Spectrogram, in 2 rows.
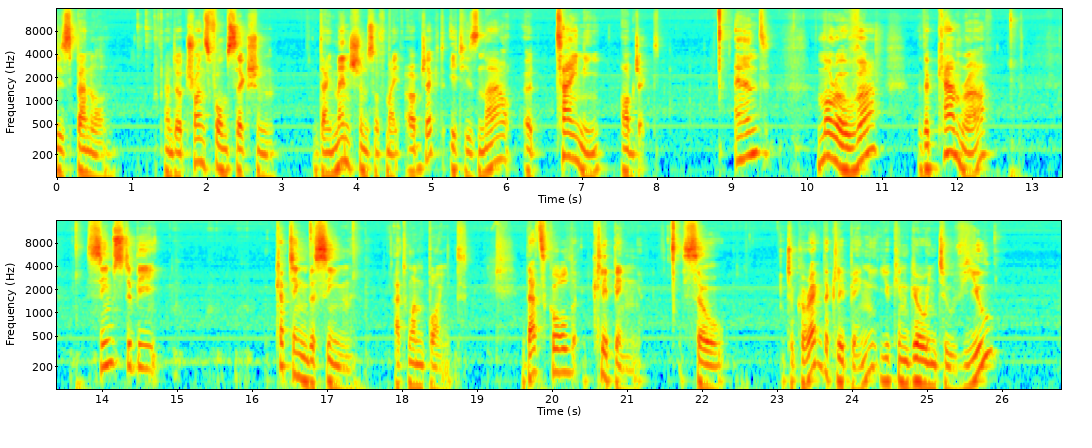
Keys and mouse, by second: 1.0-2.7 drag, 9.4-21.5 middle drag, 21.5-23.4 drag, 25.4-26.7 drag.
